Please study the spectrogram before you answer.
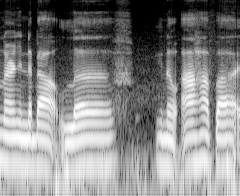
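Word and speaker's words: אהבה: You know, ahava is how you say it in Hebrew.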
